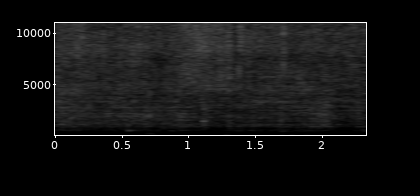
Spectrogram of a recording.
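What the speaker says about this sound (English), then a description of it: "I'm going to go ahead and put that in the mixture and give it a quick stir." Diced tomatoes being stirred into a sizzling squash and zucchini mixture in a pan, a steady close frying hiss with soft scraping of the stir throughout, no voices.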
